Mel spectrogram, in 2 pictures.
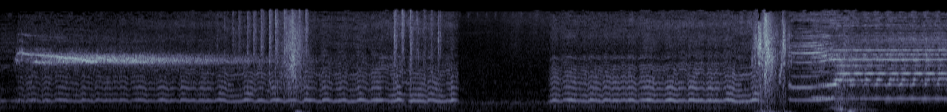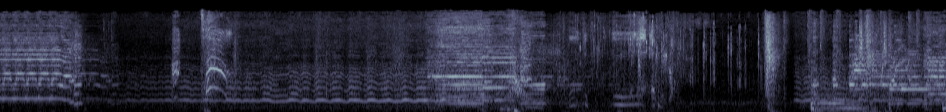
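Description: Cartoon sound effect of a fly buzzing: a wavering drone that breaks off and starts again several times, with a falling whistle near the start and a few sharp knocks between.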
